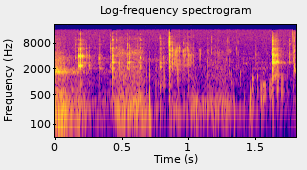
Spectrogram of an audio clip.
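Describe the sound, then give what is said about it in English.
A coffee mug clinks a few times in quick succession, bright glassy taps with a soft slurp or rustle between them, fairly quiet with no talking. “I was got to take a little bit of a sip of my coffee.”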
